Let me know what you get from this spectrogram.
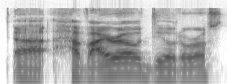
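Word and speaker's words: Javairô: Well, he's Dutch, so I don't know if the J is an H That's sound.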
